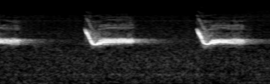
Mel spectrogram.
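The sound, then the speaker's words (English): A thrush sings clear, fluting whistled phrases, each swooping down into a sustained bright note, repeated about every three-quarters of a second, with no voices. “It's a thrush. Isn't that beautiful?”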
